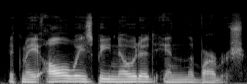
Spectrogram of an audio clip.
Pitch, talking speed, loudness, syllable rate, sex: 120 Hz, 220 wpm, -18 LUFS, 5.0 syllables/s, male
